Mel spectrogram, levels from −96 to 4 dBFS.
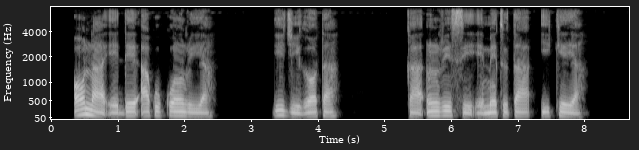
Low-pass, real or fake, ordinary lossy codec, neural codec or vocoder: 7.2 kHz; real; none; none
